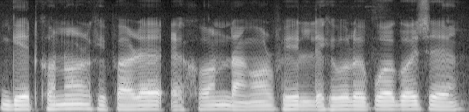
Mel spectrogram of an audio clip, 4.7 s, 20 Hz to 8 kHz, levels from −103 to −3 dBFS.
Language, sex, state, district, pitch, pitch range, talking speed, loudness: Assamese, male, Assam, Sonitpur, 105 Hz, 100-110 Hz, 115 wpm, -15 LUFS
